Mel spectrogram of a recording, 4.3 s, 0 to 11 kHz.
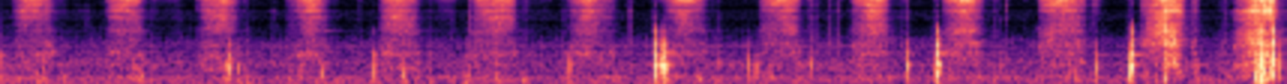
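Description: Aluminium tail cap of a Sunwayman T26C flashlight being unscrewed by hand: a short dry rasp from the threads with each twist, about three or four a second, with a few light clicks among them.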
